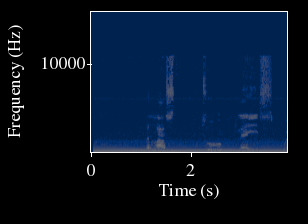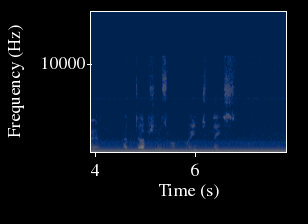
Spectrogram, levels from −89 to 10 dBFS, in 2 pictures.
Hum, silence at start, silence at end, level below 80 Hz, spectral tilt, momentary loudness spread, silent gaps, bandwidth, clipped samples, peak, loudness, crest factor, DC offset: 50 Hz at -55 dBFS; 0.05 s; 0 s; -54 dBFS; -5.5 dB/octave; 4 LU; none; 11.5 kHz; under 0.1%; -34 dBFS; -53 LUFS; 16 dB; under 0.1%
